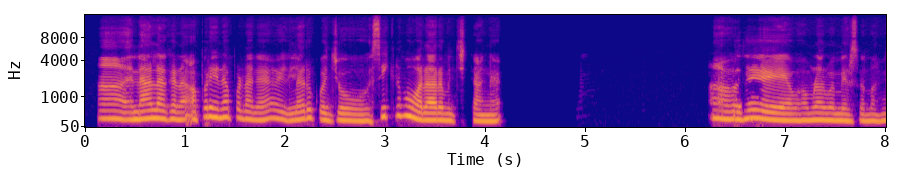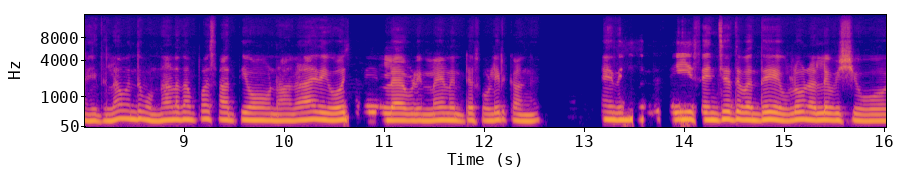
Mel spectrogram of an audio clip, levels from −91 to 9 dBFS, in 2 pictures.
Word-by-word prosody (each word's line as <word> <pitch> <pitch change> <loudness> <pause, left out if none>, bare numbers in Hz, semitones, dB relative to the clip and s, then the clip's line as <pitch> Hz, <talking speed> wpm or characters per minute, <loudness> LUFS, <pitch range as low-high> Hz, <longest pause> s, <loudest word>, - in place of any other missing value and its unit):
ஆ - - -2 0.4
நாளு 230 +2 +4
ஆக 215 -1 0
நா - - 0
அப்புறம் 270 +4 +1
என்ன 260 +1 +2
பண்ணாங்க 205 -5 -2 0.3
எல்லாரும் 210 +6 -2
கொஞ்சம் 180 -1 -1 0.2
சீக்கிரமா 290 +2 0
வர 195 - +3
ஆரம்பிச்சுட்டாங்க. 170 -2 -1 2.2
அதாவது, 215 -1 +1 0.3
என் 180 0 +1
மாமனார் 185 +1 0
மாமியார் 175 -3 -1
சொன்னாங்க 170 0 -3
இதெல்லாம் 170 +7 -2
வந்து 210 0 +1
உன்னால 185 +4 0
தான்ப்பா 200 +2 -3
சாத்தியம். 185 -1 -1
நாங்க 175 +1 -2
எல்லாம் 200 +2 0
இத 200 - +2
யோசிச்சதே 200 +1 -2
இல்ல 185 0 +1
அப்பிடின்லாம் 175 +1 -1
என்கிட்ட 180 +1 -2
சொல்லிருக்காங்க. 175 -2 -2 0.8
இதெல்லாம் 190 0 +2
வந்து 215 +3 -16
நீ 200 - +2 0.2
செஞ்சது 200 +2 +2
வந்து 185 +2 +2
எவ்ளோ 180 +4 +1
நல்ல 185 +1 +2
விஷயம். 175 -2 -2
190 Hz, 140 wpm, -18 LUFS, 175-205 Hz, 2.2 s, நாளு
